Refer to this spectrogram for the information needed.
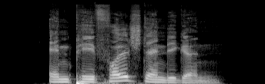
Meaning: inflection of NP-vollständig: 1. strong genitive masculine/neuter singular 2. weak/mixed genitive/dative all-gender singular 3. strong/weak/mixed accusative masculine singular 4. strong dative plural
- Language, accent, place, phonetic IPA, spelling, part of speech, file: German, Germany, Berlin, [ɛnˈpeːˌfɔlʃtɛndɪɡn̩], NP-vollständigen, adjective, De-NP-vollständigen.ogg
